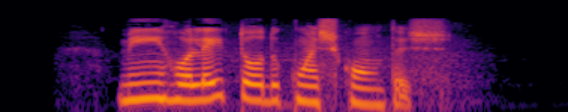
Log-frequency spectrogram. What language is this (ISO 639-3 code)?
por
